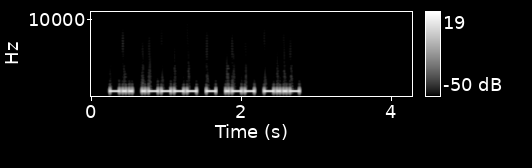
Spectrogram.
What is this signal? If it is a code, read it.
Morse code, heard as a keyed tone, about 29 wpm, 700 Hz. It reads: D1TWX
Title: Code Groups - 5 Letter:Numbers - 28wpm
